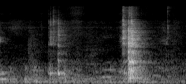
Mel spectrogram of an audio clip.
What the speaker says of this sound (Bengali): তারপর ভালো করে সিদ্ধ হয়ে যাওয়ার জন্য ঢাকনা দিয়ে ঢেকে দিচ্ছি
